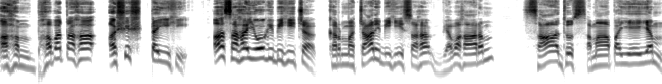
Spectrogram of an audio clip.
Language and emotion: Sanskrit, angry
